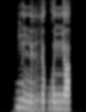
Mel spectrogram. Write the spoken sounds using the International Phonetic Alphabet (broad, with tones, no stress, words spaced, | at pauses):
bĩ˦˨nɪ˨ rɛ˦ɡʷa˦ɲa˦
